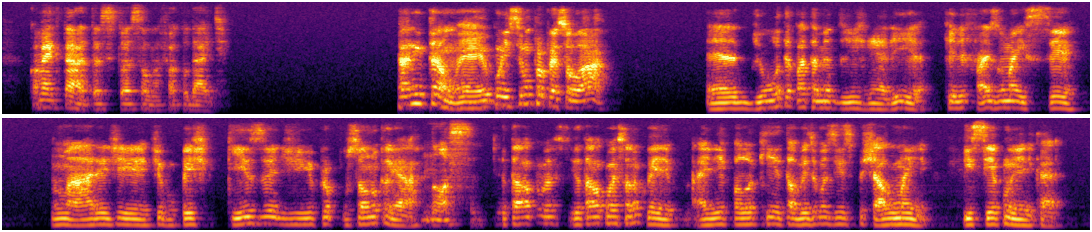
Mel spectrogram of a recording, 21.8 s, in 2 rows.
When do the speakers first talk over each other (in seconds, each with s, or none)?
none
